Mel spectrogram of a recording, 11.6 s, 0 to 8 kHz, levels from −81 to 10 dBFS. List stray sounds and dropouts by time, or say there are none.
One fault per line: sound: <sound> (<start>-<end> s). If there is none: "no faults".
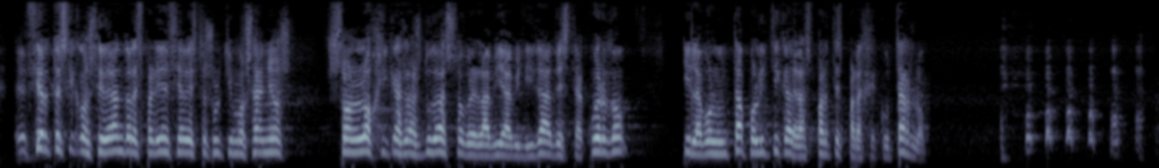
sound: laugh (10.0-11.5 s)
